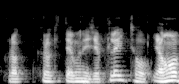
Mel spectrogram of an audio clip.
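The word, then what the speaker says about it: Plato: 근데 영어로 하면 N이 또 빠지고 그렇 그렇기 때문에 이제 플레이토 영어 발음으로는 뭐 미국식 영어 발음으로는 플레이토 뭐 이렇게 부르는데 어 이런 플라톤의 이름을 따 가지고 플레이토니즘이라고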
